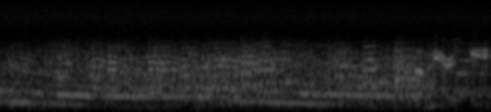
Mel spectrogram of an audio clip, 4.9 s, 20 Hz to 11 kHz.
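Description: Indy 500 race cars from the 1979 race roar around the track in a steady, loud engine drone with rising and falling pitch as cars pass, under a commentator's voice.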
